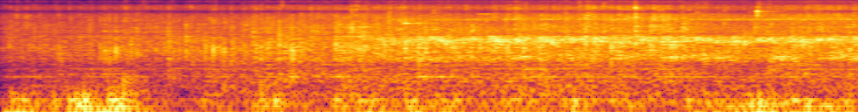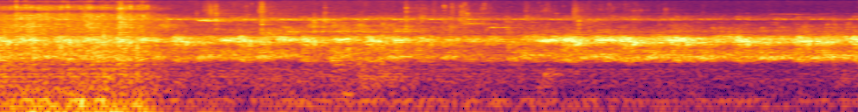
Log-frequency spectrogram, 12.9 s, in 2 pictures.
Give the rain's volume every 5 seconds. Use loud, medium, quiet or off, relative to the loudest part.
loud, loud, off.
